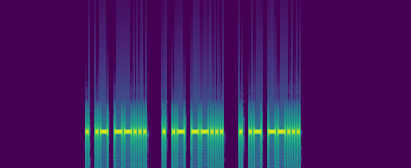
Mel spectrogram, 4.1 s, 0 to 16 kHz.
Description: Morse code, heard as a keyed tone, about 49 wpm, 700 Hz. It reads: EA7 EA7 EA7
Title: Callsign Prefixes for Top 25 DXCC - Repeated 3x - 50wpm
